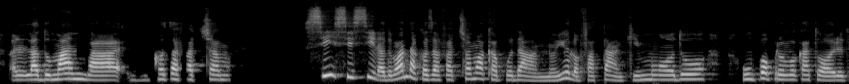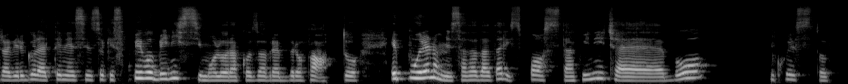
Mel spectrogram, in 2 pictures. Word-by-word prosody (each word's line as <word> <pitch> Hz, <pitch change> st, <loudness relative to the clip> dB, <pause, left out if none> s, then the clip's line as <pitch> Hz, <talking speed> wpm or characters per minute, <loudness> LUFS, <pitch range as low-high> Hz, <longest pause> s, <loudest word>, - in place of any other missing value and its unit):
l 210 Hz, +1 st, -1 dB
la 220 Hz, +1 st, +6 dB
domanda 225 Hz, -3 st, +6 dB, 0.3 s
cosa 240 Hz, +1 st, +2 dB
facciam 225 Hz, -2 st, -2 dB, 0.8 s
Sì, 420 Hz, +2 st, +3 dB
sì, 390 Hz, -5 st, +1 dB
sì, 325 Hz, 0 st, -1 dB
la 200 Hz, -, +3 dB
domanda 290 Hz, -, +4 dB
"Cosa 225 Hz, -3 st, +1 dB
facciamo 220 Hz, +4 st, -1 dB
a -, -, +4 dB
capodanno" 205 Hz, -6 st, -2 dB
io 245 Hz, +10 st, 0 dB
l'ho 195 Hz, -, 0 dB
fatta 195 Hz, +2 st, -3 dB
anche 190 Hz, 0 st, -5 dB
in 205 Hz, -, -3 dB
modo 225 Hz, +2 st, 0 dB, 0.4 s
un 240 Hz, 0 st, -1 dB
po' 270 Hz, +3 st, +4 dB
"provocatorio", 220 Hz, -5 st, 0 dB
tra 195 Hz, 0 st, -4 dB
virgolette, 200 Hz, +1 st, -2 dB
nel 205 Hz, -2 st, -3 dB
senso 210 Hz, +1 st, -7 dB
che 215 Hz, -, -8 dB
sapevo 285 Hz, +8 st, +2 dB
benissimo 250 Hz, -7 st, -2 dB
loro 185 Hz, -1 st, -1 dB
cosa 195 Hz, +1 st, -6 dB
avrebbero 190 Hz, 0 st, -6 dB
fatto, 195 Hz, -1 st, -4 dB, 0.3 s
eppure 290 Hz, +3 st, +4 dB
non 305 Hz, -5 st, +2 dB
mi 195 Hz, -, -1 dB
è -, -, -4 dB
stata 195 Hz, +2 st, -4 dB
data 195 Hz, +3 st, -2 dB
risposta. 210 Hz, -2 st, -6 dB
Quindi, 255 Hz, +7 st, -4 dB
cioè 175 Hz, -6 st, 0 dB
boh, 295 Hz, +8 st, -1 dB, 0.6 s
è 215 Hz, -, -15 dB
questo. 215 Hz, -6 st, -11 dB
215 Hz, 165 wpm, -24 LUFS, 195-245 Hz, 0.8 s, la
